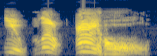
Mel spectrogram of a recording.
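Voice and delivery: loud, high cry then insult; hammed-up wounded outrage; pained angry yell. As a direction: yelp and curse the attacker. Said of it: "going like".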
